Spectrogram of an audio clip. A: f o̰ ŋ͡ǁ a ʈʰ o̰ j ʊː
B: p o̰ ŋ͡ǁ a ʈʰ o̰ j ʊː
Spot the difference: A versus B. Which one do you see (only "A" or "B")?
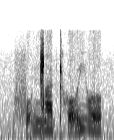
A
